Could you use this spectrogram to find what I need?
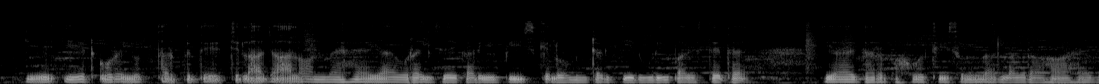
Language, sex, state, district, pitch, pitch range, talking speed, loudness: Hindi, male, Uttar Pradesh, Jalaun, 105 Hz, 100-110 Hz, 135 wpm, -34 LUFS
